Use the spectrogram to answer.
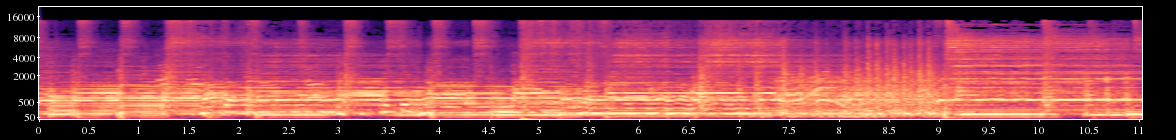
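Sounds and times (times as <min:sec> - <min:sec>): drum kit: 0:00.0 - 0:11.0
electric guitar: 0:00.0 - 0:11.0.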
